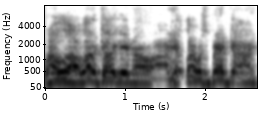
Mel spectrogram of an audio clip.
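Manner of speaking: rough, creaky, raspy voice with stumbling pauses. Retelling an interview moment about to cut to commercial, imitating Alex Jones. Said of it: "and then Alex Jones is like".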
